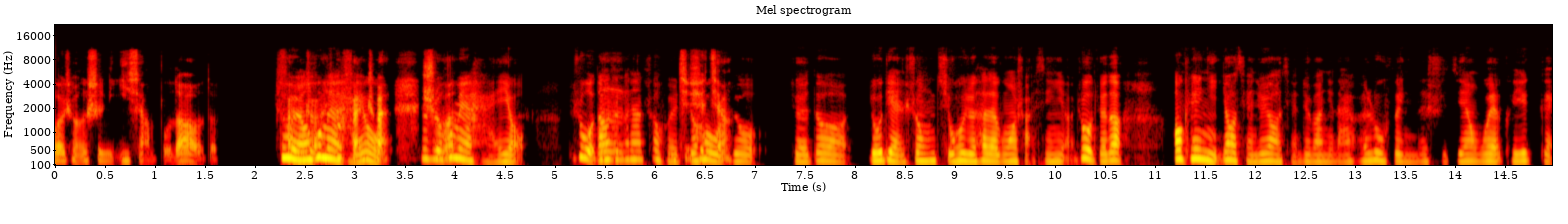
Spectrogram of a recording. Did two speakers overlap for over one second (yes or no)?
yes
